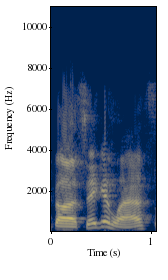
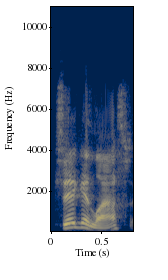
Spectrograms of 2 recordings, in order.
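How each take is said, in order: First: Mock radio operator asking for a repeat; hesitant radio-speak request. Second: Clipped radio call; mock radio operator asking for a repeat; crisp radio-speak request. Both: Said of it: "they'll be like".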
